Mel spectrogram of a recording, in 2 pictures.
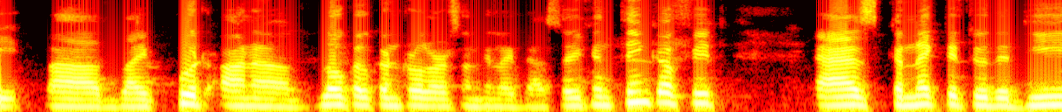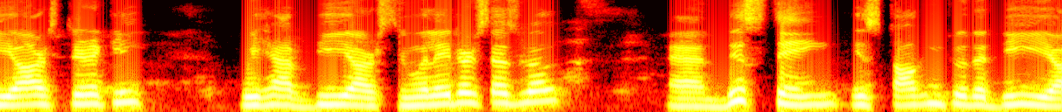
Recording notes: As well as some footage straight from the DISTRIBUTECH show floor.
